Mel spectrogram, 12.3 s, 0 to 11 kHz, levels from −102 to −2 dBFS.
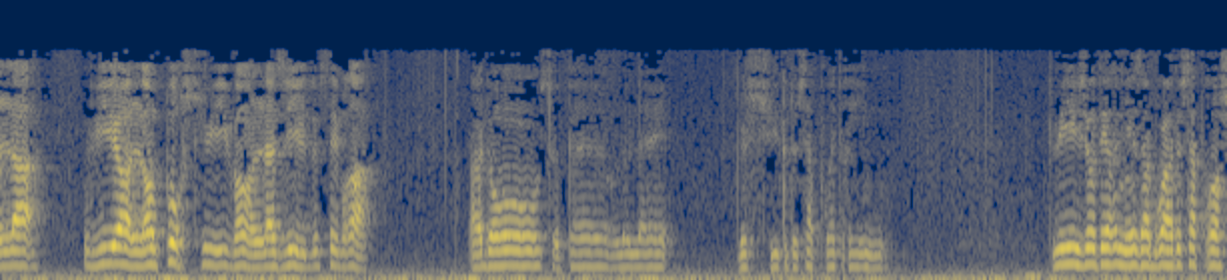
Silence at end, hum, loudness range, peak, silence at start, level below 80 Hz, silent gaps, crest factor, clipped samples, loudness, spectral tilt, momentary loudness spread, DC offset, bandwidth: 0 s; none; 15 LU; -4 dBFS; 0 s; -42 dBFS; none; 20 dB; under 0.1%; -23 LUFS; -7.5 dB/octave; 16 LU; under 0.1%; 6.2 kHz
